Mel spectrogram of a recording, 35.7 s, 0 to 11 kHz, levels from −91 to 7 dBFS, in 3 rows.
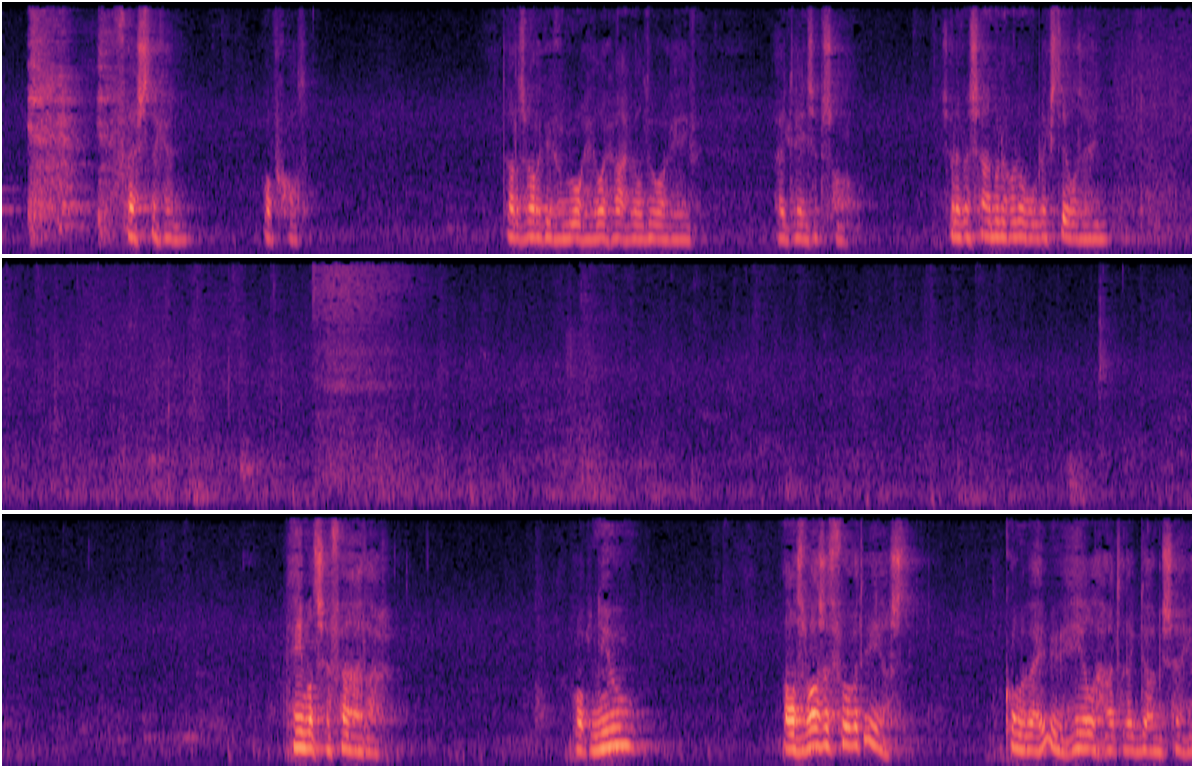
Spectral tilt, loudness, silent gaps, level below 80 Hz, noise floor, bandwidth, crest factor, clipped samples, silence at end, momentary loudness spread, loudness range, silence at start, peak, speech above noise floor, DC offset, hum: -5 dB/octave; -27 LUFS; none; -66 dBFS; -58 dBFS; 10.5 kHz; 26 dB; under 0.1%; 0 s; 27 LU; 23 LU; 0 s; -6 dBFS; 32 dB; under 0.1%; none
